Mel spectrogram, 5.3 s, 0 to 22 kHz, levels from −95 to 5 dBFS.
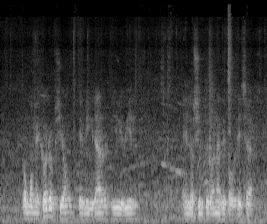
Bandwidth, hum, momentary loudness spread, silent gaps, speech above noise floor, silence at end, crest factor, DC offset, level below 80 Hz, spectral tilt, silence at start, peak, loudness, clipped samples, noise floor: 13 kHz; none; 17 LU; none; 20 dB; 0 s; 16 dB; under 0.1%; -44 dBFS; -8.5 dB/octave; 0 s; -2 dBFS; -19 LUFS; under 0.1%; -38 dBFS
